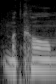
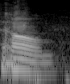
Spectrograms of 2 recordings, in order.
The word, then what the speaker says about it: Macomb: How's that place pronounced again? Macomb, I think. Macomb. Yep, Macomb.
